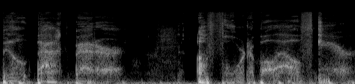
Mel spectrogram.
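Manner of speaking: put-on whispering old man voice. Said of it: "No Joe Biden whispering".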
